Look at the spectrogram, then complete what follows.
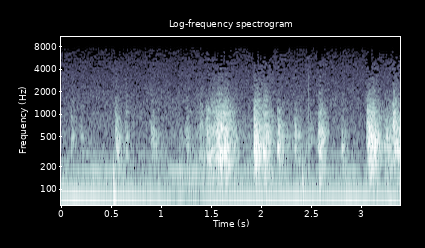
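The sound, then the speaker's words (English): The bottom drawer of a wooden chest is pulled open in a series of short scraping, rattling bursts, over a steady low hum, with no one speaking. “Bottom drawer of the chest over there.”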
